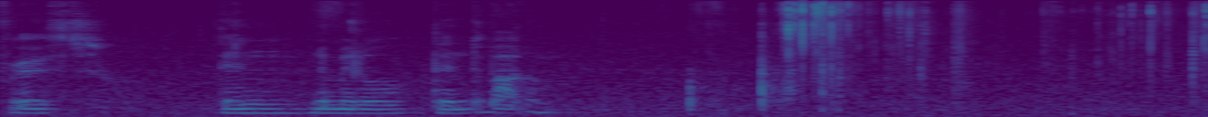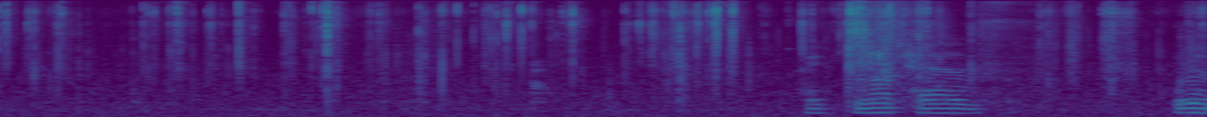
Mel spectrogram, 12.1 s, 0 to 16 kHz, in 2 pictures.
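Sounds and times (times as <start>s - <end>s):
vinyl skin crackling as peeled: 3.8s - 12.0s.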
